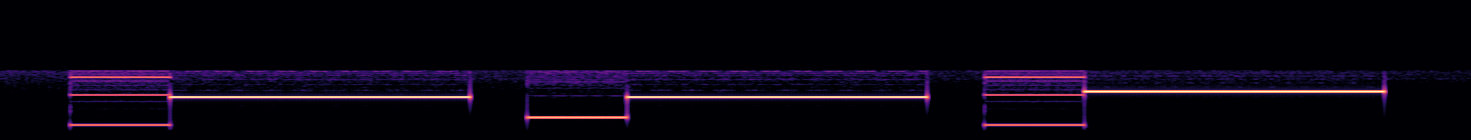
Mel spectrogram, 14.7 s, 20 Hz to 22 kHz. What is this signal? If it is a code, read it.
Two-tone page, heard as a one-second tone, then a three-second tone, about 460 then 1290 Hz, about 670 then 1290 Hz, about 460 then 1500 Hz, with noise. It is heard from 0.7 to 13.8 s.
